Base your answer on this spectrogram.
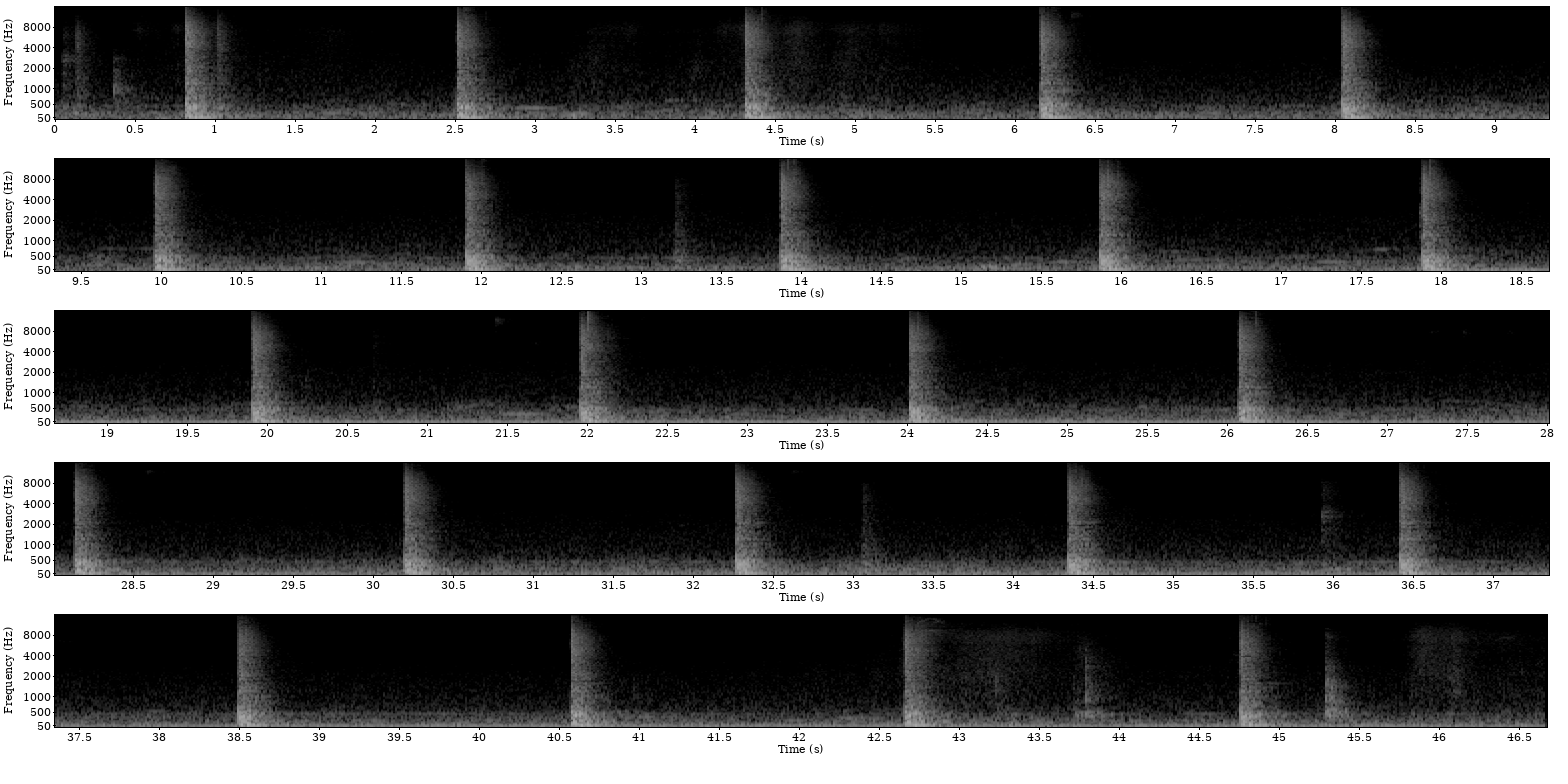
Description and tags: Shower leaking dripping
shower dripping into the bathtub after turning it off;
recorded in stereo (ORTF)
bathroom, dripping, leaking, shower, water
